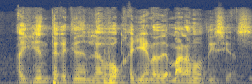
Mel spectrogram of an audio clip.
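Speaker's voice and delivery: very soft, hushed, very quiet low-volume voice. Preacher speaking to his congregation, saying this part quietly. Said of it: "Lo voy a decir bajito ahora".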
